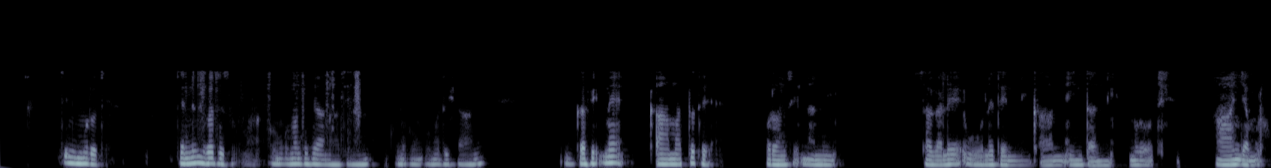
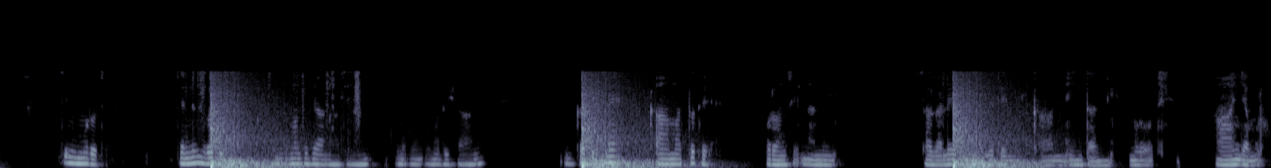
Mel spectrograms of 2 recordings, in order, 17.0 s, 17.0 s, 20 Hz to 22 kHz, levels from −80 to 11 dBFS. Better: first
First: none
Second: background sound (Explosion); 2 dB above the speech

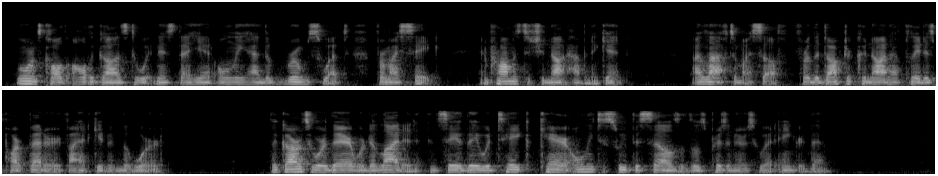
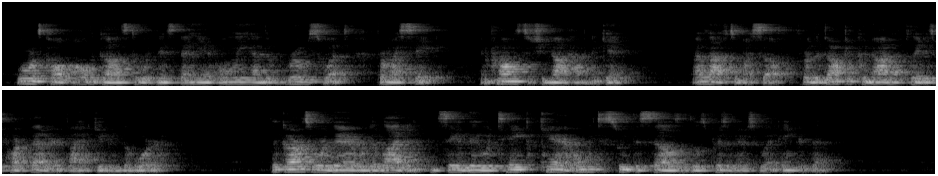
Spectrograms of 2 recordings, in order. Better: first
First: none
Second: room echo; dies away in 0.7 s

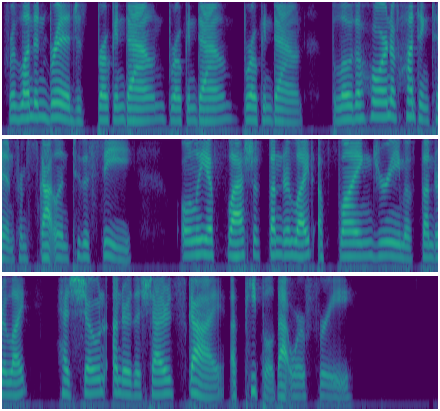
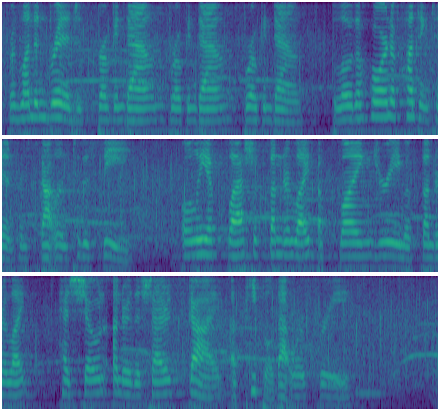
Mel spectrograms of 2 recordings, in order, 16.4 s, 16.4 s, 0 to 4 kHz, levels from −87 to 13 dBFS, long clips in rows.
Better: first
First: none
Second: background sound (Applause); 14 dB below the speech // room echo; dies away in 1.3 s

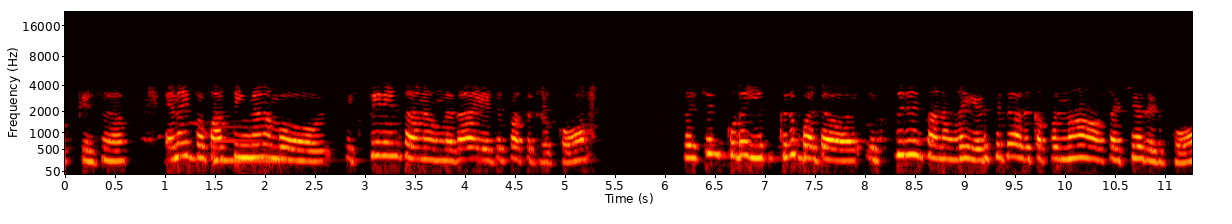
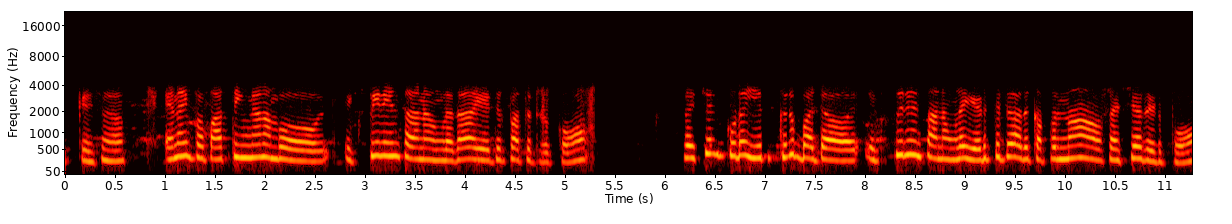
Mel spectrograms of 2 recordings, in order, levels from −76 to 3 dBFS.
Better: second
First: noise reduction (classical method WPE with log-MMSE)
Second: none

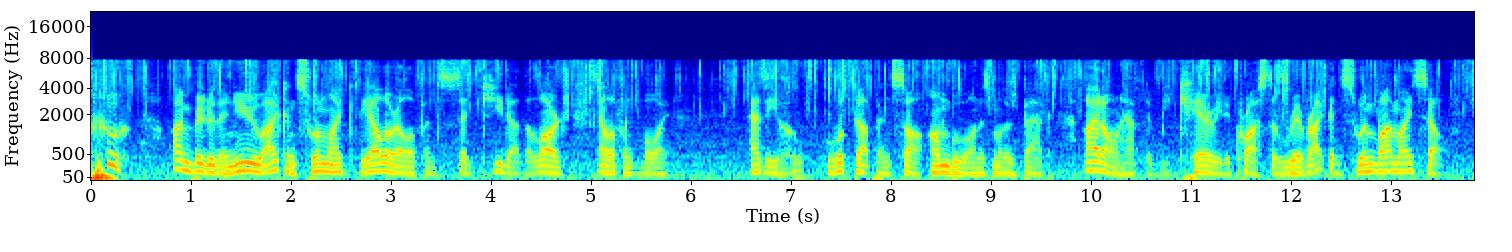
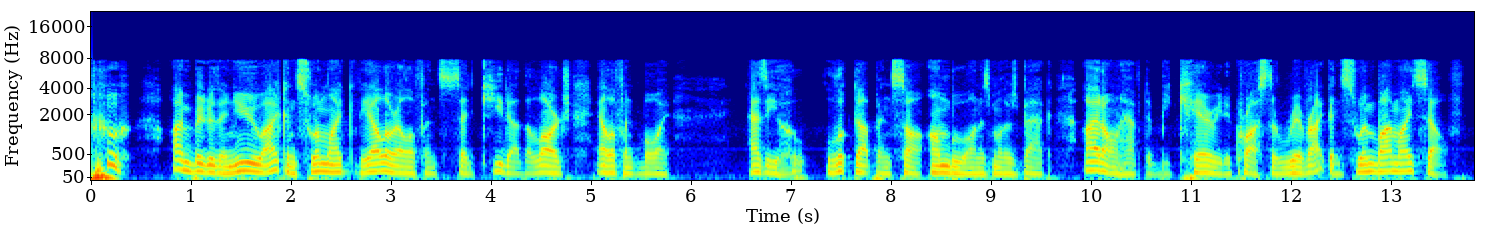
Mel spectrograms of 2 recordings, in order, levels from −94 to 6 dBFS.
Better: second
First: background sound (Crumpling, crinkling + Crack); 19 dB below the speech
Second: none

